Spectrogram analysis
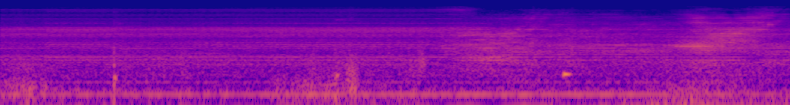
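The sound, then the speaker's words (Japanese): A hair dryer blows steadily with a droning motor hum and airy rush, growing a bit breathier and brighter toward the end, with no talking, as hair is dried while being gently brushed, with the air aimed from above. “ドライヤーで乾かしながら、ブラシで優しく溶かしてあげるのも大切なの。”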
